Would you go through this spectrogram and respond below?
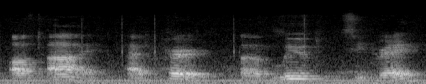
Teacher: Notice how I heard blue sea gray. They're stressed. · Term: iambic pentameter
